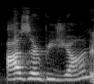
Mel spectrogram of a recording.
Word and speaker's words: Azerbaijan: Azerbaijan.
